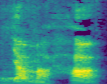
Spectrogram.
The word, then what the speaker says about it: Yamaha: le sac Yamaha et on prononce bien Yamaha pour les vrais parce que ça se dit comme ça en japonais c'est tout et puis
